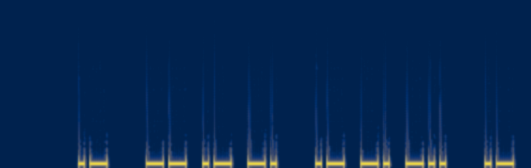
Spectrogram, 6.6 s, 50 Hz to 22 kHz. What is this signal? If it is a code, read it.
Morse code, heard as a keyed tone, about 17 wpm, 700 Hz. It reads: A MAN AND A
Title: Sets of 5 Words Encore 17wpm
